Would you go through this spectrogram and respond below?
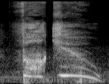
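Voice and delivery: retold furious yell, pitched very high; angry outburst. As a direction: re-enact an exploding, high-pitched curse. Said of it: "from a smile to, like, anger".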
